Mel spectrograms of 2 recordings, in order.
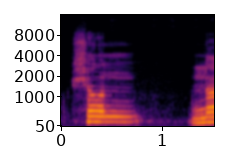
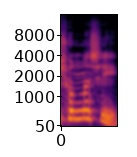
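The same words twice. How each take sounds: First: সন্ন্যাসী very slowly as shon... na... shi; সন্ন্যাসী sounded out with pauses, no j sound; syllable by syllable. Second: Said in the usual way. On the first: Shown as a demonstration. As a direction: break সন্ন্যাসী into three drawn-out syllables. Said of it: "আমরা এটার উচ্চারণ করছি". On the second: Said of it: "এই তো করছি".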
